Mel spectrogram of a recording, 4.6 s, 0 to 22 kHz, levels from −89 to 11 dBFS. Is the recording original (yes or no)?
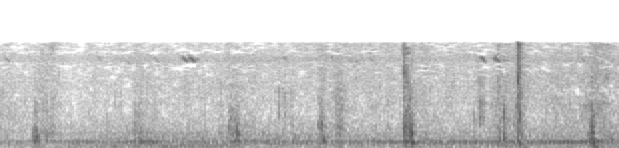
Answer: no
